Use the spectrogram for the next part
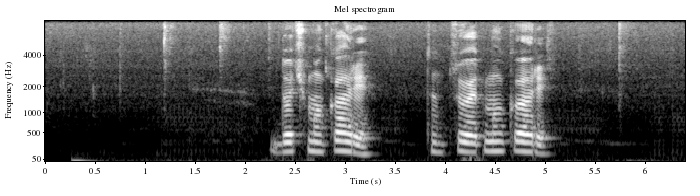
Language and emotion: Russian, sad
